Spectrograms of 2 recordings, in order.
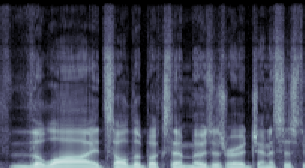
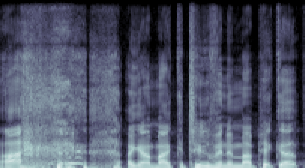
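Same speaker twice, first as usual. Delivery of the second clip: mock small-town American drawl, pitched up; small-town American accent; 8 semitones higher than usual. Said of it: "Small town America".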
